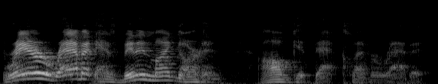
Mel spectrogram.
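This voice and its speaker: A man's voice: mid-range voice, sing-song, a little slow, sharp tone, echoey room. Man as an emphatic, wildly swooping farmer dad. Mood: suspicious, indignant. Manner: emphatic, scolding. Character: bossy, suspicious farmer father guarding his garden. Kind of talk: children's storybook read-aloud.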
